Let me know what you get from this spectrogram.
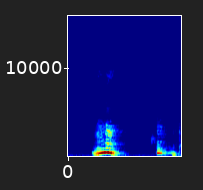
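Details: Bored Basset Hound puppy rolling and barking indoors: one drawn-out, arched, howl-like bark lasting half a second, then a shorter second bark after a pause.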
